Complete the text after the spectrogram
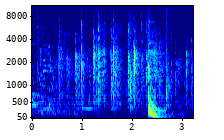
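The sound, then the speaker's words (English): An audience, being seated, claps together unto the Lord in a steady, moderately loud patter of many hands, with a voice briefly calling out partway through. “You all may be seated as you give a clap unto the Lord.”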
